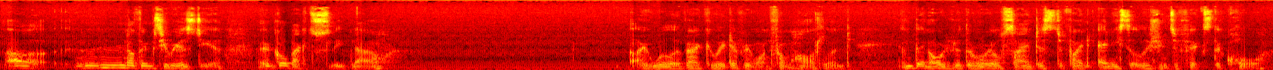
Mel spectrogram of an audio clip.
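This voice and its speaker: Man as gravelly, beleaguered monster king. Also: low-pitched, measured pace, darkish tone, a little hiss or hum, low-quality recording. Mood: subdued, reassuring. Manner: hesitant, pleading. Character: beleaguered monster king, defensive weary husband and father.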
